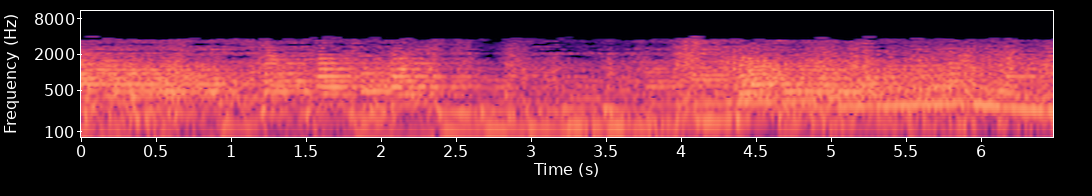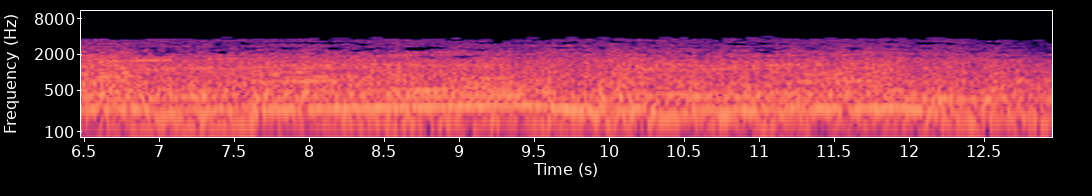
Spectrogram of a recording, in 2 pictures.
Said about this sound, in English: out on the open road, Mrs. Peel was able to put on some speed. There was no traffic about, luckily, and the car responded like a rocket.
